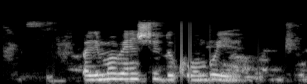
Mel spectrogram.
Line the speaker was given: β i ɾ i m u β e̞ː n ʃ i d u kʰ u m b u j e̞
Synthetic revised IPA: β a ɾ i m o β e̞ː n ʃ i d u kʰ uː m b u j e̞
